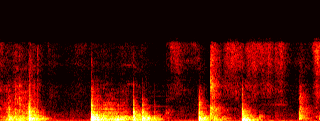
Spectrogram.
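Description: A sharp thump about a second in, then a few lighter knocks, as a painted lion figure is handled and lifted off a work table.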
